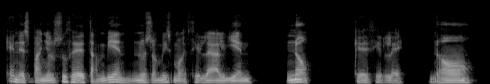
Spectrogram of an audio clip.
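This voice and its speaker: A man whose voice sits low explains pronunciation in an interview, where he's the guest and a pronunciation teacher. He speaks fast with fairly even intonation and demonstrates sounds by drawing out words. There's no room sound, and the quality is studio grade.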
